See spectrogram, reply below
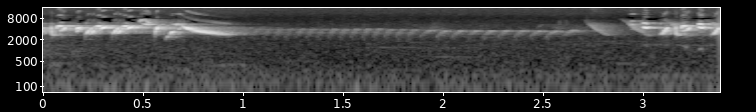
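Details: Energetic European goldfinch song, given fiercely when the bird hears a female: a loud tumbling twitter, then a long thin buzzy trill held steadily, and a fresh burst of sharp chirps at the end.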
